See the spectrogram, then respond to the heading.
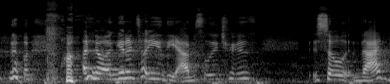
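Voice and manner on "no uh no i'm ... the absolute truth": a laugh running through the promise; chuckling, half-serious vow. Real, not acted. Laughing while promising the truth.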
